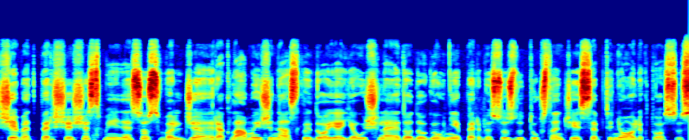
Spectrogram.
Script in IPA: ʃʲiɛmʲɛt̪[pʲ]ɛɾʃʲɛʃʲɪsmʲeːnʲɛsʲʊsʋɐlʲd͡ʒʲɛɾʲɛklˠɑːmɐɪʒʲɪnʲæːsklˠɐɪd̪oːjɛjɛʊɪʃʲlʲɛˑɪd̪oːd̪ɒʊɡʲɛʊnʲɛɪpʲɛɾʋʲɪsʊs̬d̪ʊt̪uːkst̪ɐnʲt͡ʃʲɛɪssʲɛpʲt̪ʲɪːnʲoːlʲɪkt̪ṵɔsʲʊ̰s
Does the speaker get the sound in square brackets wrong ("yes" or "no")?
no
